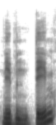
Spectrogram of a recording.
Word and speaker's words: neben dem: Und die Aussprache ist auch wieder sehr eng zusammen mit neben. Also wir machen fast keinen Unterschied. Neben dem. Es ist wie ein einziges Wort.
